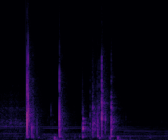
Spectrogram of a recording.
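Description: A crumpling crunch sound effect made of about five sharp, crackly bursts in an uneven cluster, standing for a character's arm crumpling like a soda can in a tabletop role-playing game, then trailing off into a faint rustle. No talking.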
